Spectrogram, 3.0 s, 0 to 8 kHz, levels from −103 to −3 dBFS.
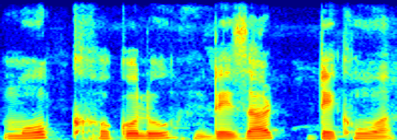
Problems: constant background noise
